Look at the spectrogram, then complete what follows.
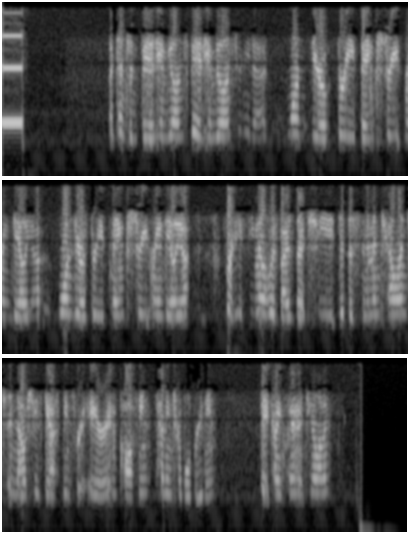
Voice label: Ambulance, dispatch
